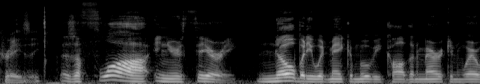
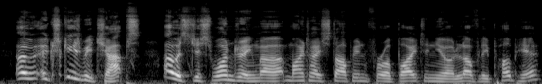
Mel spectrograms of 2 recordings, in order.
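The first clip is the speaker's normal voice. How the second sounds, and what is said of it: Posh English accent. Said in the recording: “An English Werewolf in America ... shot him for the accent ... Look at this fancy talker over here ... with his fancy Oxford degree”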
